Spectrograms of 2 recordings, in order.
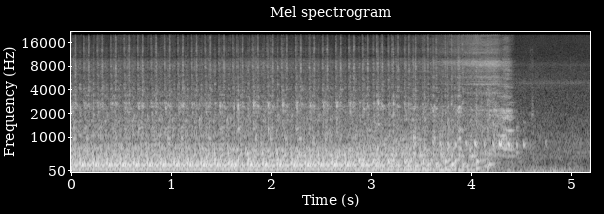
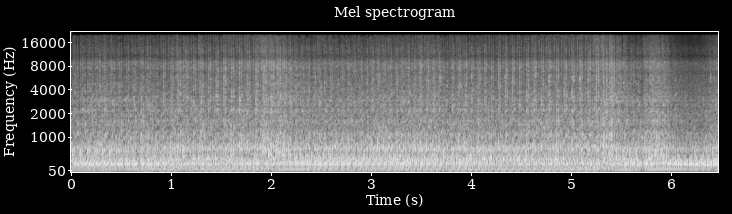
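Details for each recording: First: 1965 Ford F250 abandoned 26 years, after timing was advanced about 12 degrees and the points gap opened: it runs fairly even at a quick, steady beat, then shuts off; runs much better. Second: 1965 Ford F250 revived after 26 years abandoned: it stumbles and hunts, speed wandering as the throttle is worked, barely holding idle; rough running later traced to ignition timing.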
